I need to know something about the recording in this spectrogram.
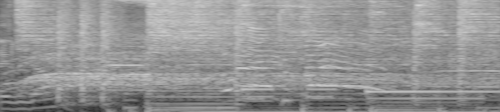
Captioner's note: cheers and applause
